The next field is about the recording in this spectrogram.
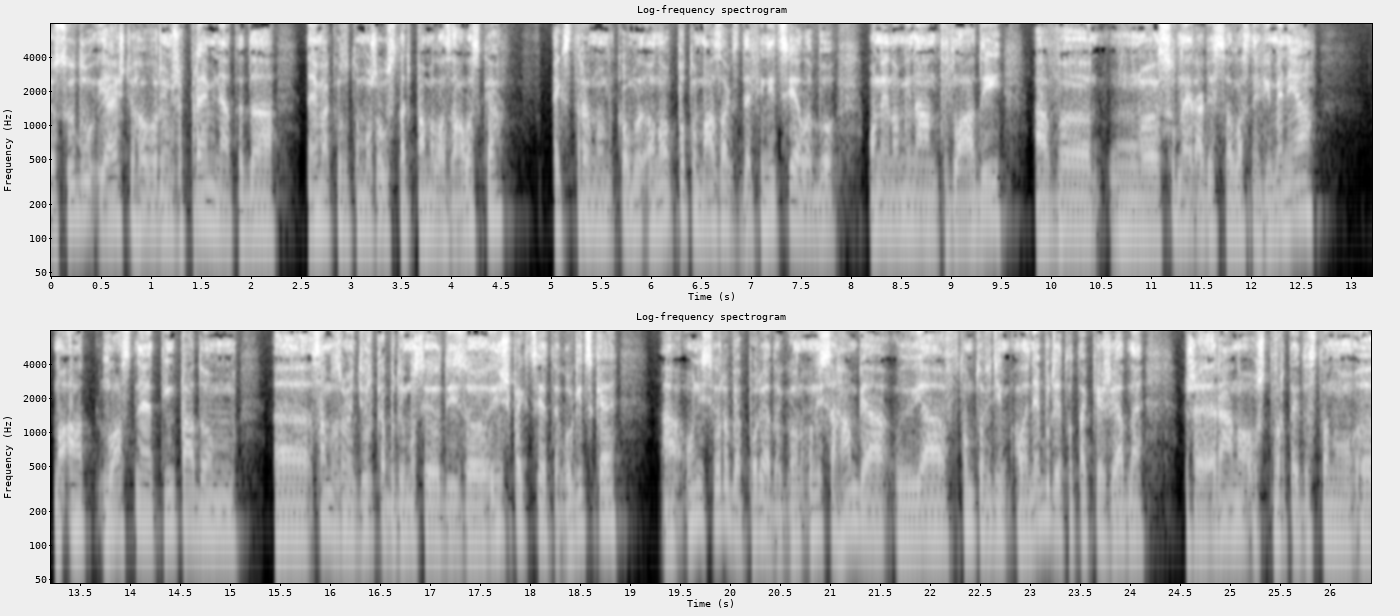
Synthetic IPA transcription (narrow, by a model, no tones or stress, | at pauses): suːd̪ujaɛʃcɛɦɔʋɔɾiːmʒɛpɾɛmɲat̪ɛd̪a | ɲɛʋɪɛmakɔt̪ɔt̪ɔmʊɔʒɛust̪acpamɛlazaːlɛska | ɛkst̪ɾɛːmnɔmkɔmanɔpɔt̪ɔmːazaɡzd̪ɛfiniːt͡siɛlɛbɔɔnjɛnɔminand̪ʋlaːd̪iav | suːd̪nɛjɾa̰ɟɛsaʋlasɲɛʋimɛɲɪa | nɔʔaʋlast̪ɲɛt̪impaːd̪ɔm | samɔzɾɛjmɛɟuɾkabuɟɛmusɪɛɟɔd̪iɟzɔinʃpɛk̚t͡siɛt̪ɔjɛlɔɡit͡skɛː | a̰ʔɔɲisiuɾɔbɪapɔɾɪad̪ɔɡɔɔɲisaɦambɪajaft̪ɔmt̪ɔʋiɟiːmʔa̰lɛɲɛbuɟɛt̪ɔt̪akɛːʒɪad̪nɛʒɛɾaːnɔʔɔ̰ʃt̪ʋr̩t̪ɛjd̪ɔst̪anuː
